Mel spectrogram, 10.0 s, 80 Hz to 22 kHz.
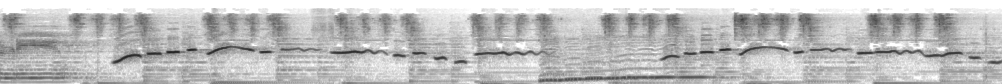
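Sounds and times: backing music with ticking beat: 0:00.0 - 0:10.0
whistled melody: 0:01.0 - 0:10.0.

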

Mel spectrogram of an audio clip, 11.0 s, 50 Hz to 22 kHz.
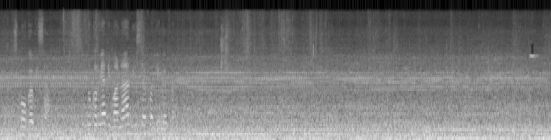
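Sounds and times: low machinery hum: 0:00.0 - 0:11.0
store background rushing: 0:00.0 - 0:11.0.

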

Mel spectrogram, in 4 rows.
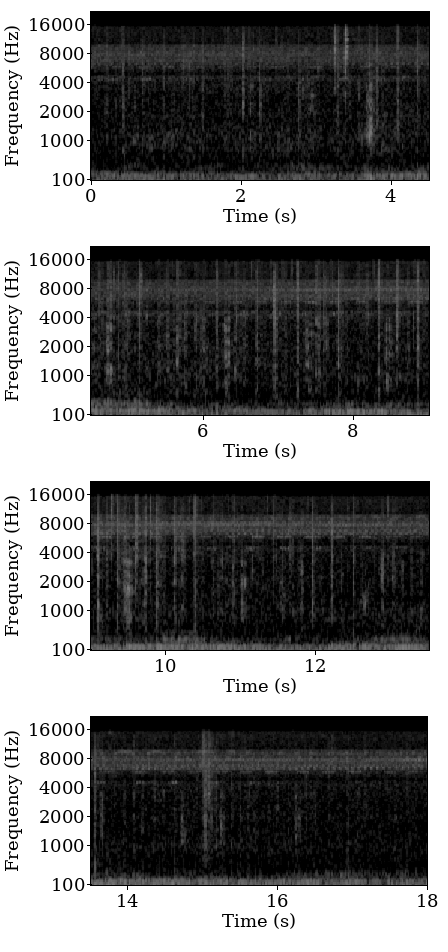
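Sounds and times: hooves trotting on gravel: 0:00.0 - 0:18.0.

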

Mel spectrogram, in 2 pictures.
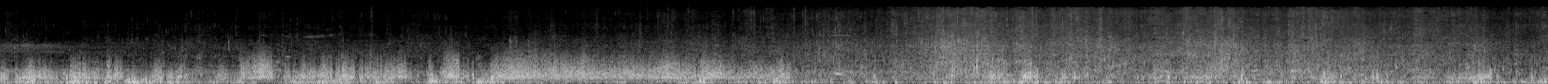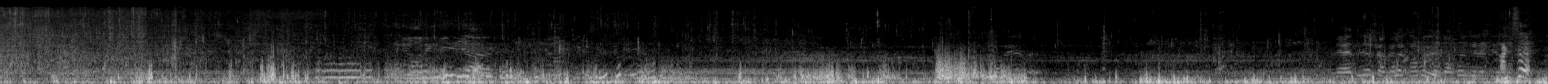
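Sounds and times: seawater washing against rocks: 0:00.0 - 0:30.9
wind buffeting the microphone: 0:00.0 - 0:30.9.

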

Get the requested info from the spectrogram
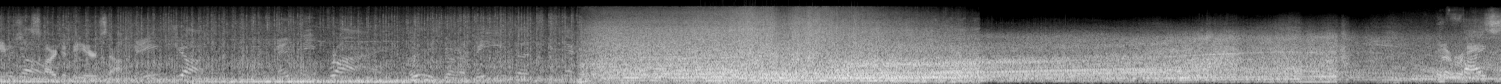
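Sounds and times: dragster engines roaring: 0:00.0 - 0:15.0.

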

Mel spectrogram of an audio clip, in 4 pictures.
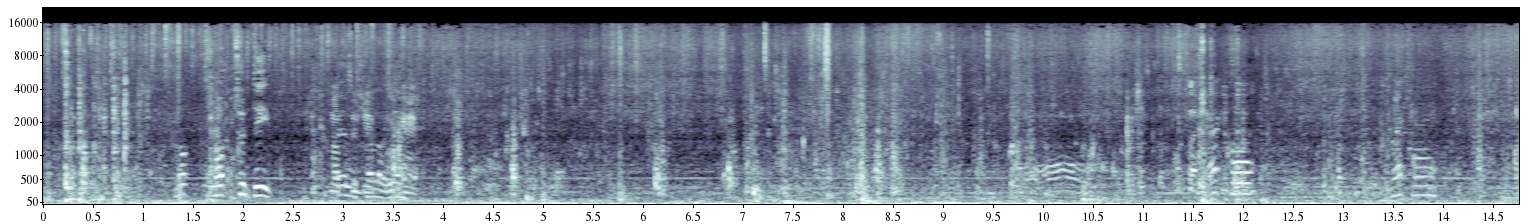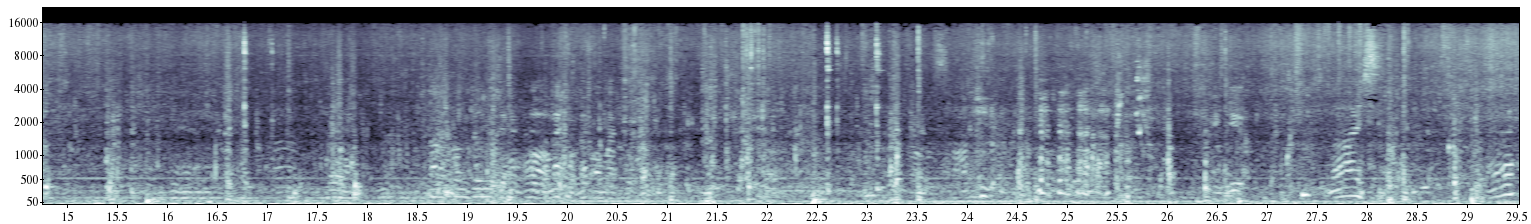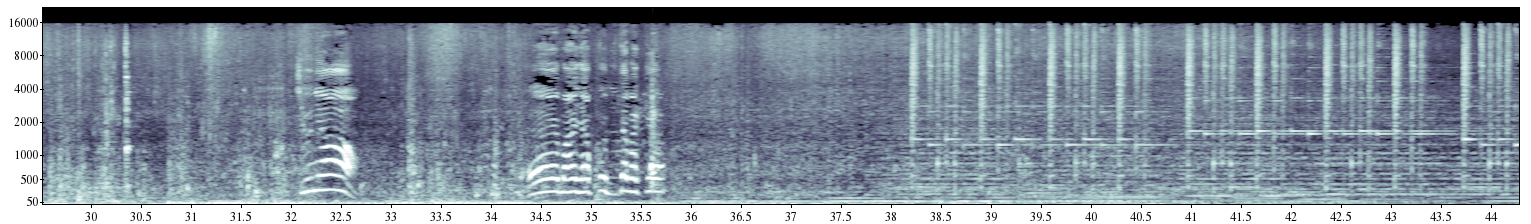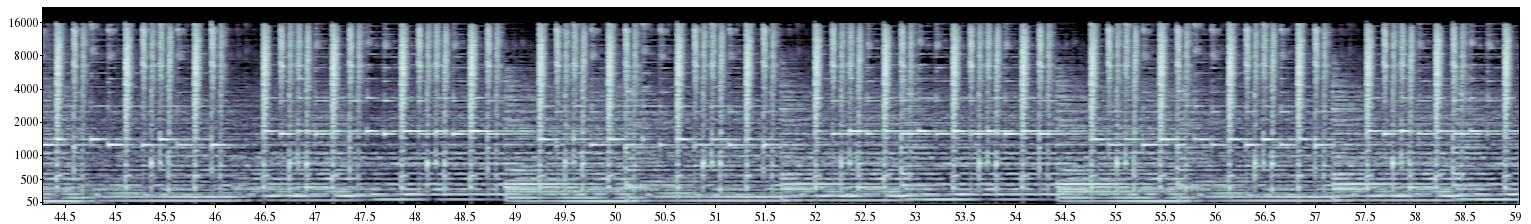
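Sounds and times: low rumble: 0:00.0 - 0:45.2
water slapping boat hull: 0:00.0 - 0:59.0
wind buffeting microphone: 0:25.4 - 0:43.7.

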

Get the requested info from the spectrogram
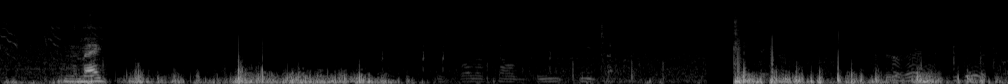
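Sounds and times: wind buffeting microphone: 0:00.0 - 0:04.8, 0:07.4 - 0:10.0
faint outdoor background: 0:00.0 - 0:10.0.

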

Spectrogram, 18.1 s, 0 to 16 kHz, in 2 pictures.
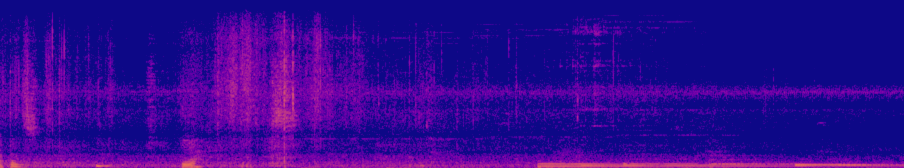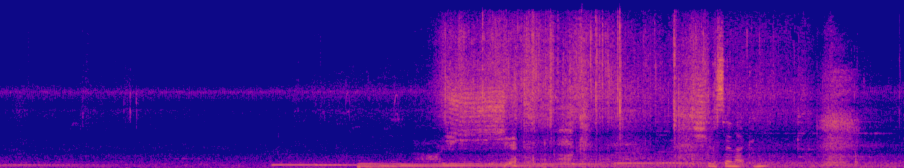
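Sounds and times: loud hissing crackling noise: 0:00.0 - 0:08.7, 0:09.4 - 0:18.0.

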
